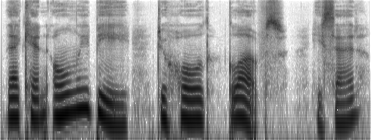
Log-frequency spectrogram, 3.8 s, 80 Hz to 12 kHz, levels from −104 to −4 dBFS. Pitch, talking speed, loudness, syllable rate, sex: 175 Hz, 145 wpm, -17 LUFS, 3.6 syllables/s, female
